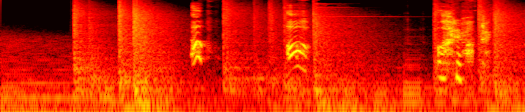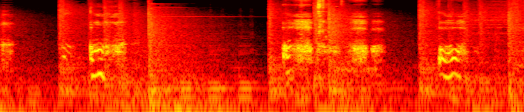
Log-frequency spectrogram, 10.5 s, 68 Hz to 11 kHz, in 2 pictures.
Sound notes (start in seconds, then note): 1.8 groaning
